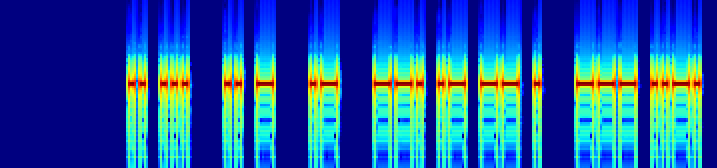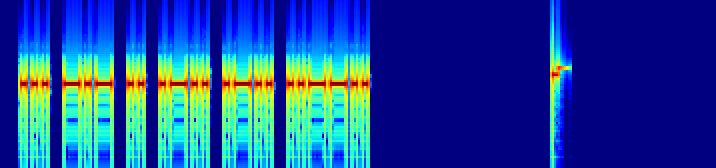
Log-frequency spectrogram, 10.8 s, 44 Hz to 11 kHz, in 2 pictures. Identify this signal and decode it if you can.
Morse code, heard as a keyed tone, about 30 wpm, 700 Hz. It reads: IS IT A GAME OF SKILL?
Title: Sentences from Top 1200 Words 30wpm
